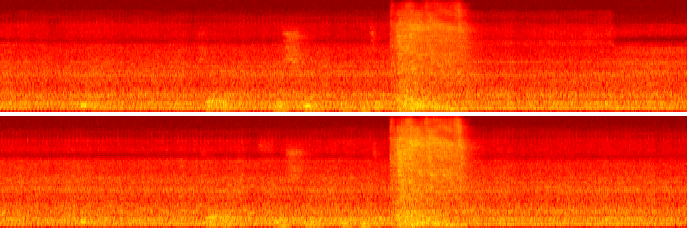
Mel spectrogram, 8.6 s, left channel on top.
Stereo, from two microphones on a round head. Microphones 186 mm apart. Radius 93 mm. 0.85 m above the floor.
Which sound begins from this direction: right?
Tearing paper, at 4.9 s.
